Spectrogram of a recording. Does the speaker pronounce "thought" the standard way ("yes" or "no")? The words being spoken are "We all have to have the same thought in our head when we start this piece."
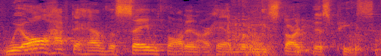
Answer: yes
